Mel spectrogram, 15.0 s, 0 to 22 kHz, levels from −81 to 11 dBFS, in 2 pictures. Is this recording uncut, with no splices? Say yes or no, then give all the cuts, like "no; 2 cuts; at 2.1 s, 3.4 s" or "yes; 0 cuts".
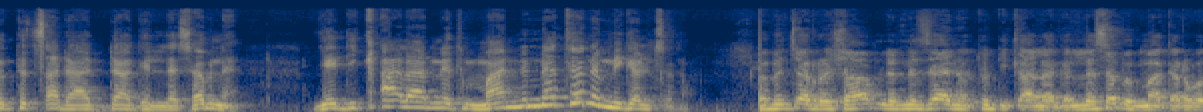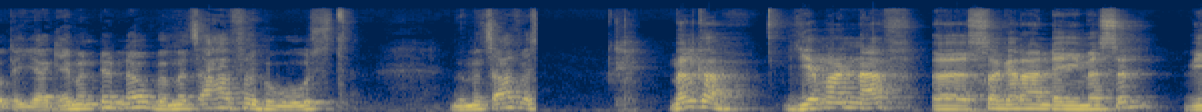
yes; 0 cuts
